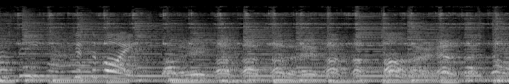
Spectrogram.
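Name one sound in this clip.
A xylophone is struck with mallets in a quick rhythm.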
